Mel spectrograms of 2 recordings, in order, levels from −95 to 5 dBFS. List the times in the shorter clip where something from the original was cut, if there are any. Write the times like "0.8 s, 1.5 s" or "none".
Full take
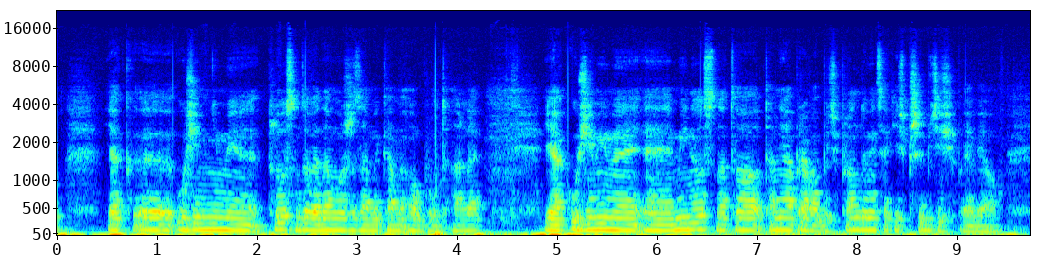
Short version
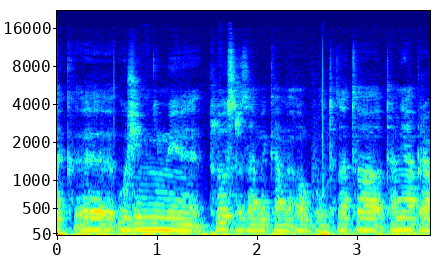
1.8 s, 2.8 s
